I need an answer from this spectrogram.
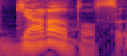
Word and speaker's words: Gyarados: Because in Japanese it's Gyarados.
